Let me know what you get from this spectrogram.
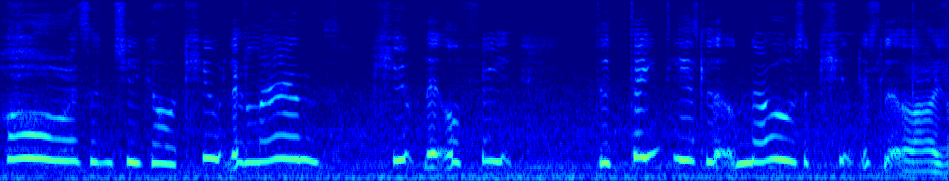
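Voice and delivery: put-on drawn-out, high baby-admiring coo; imitating someone cooing at a baby; mock cooing. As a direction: gush slowly over a newborn, hammed up. Retold brother cooing over baby.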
